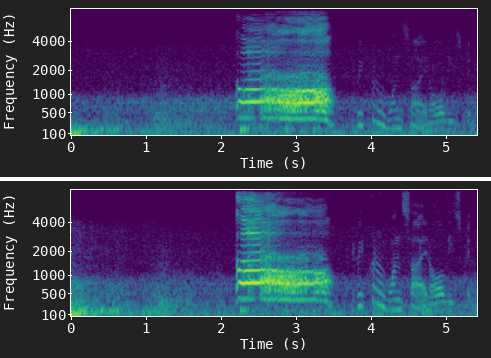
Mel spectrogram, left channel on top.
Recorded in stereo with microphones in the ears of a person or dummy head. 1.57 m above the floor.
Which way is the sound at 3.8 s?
50° right (ahead or behind).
